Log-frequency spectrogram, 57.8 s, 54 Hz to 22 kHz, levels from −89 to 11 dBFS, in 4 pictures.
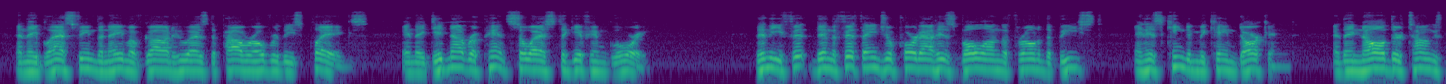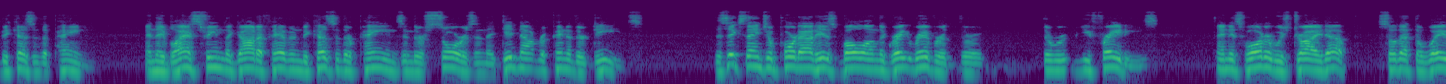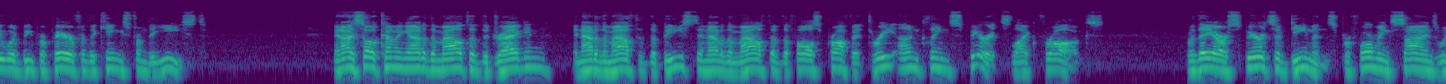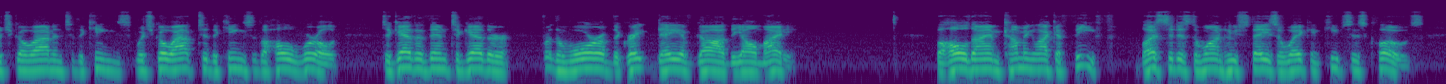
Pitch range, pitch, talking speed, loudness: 140-170 Hz, 155 Hz, 205 wpm, -26 LUFS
